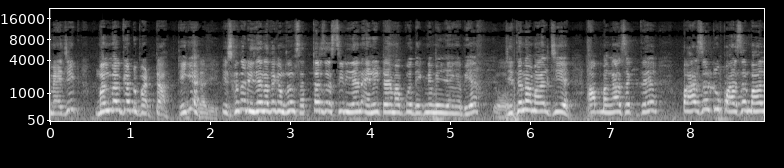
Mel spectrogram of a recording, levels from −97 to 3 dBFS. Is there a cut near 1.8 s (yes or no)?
no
